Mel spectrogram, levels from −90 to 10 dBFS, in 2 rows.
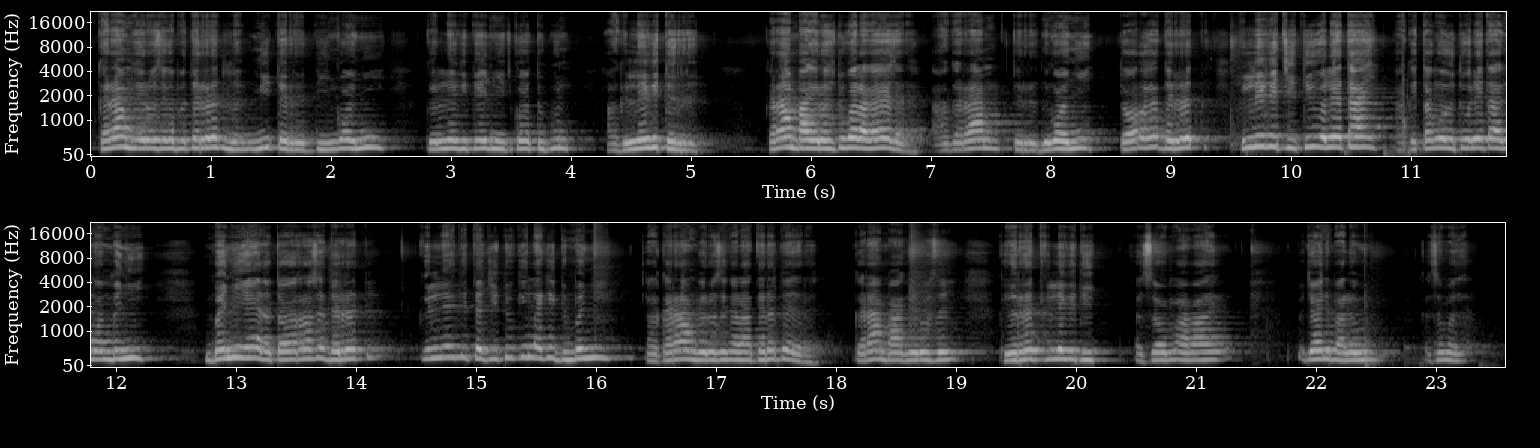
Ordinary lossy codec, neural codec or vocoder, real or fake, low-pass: none; none; real; none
